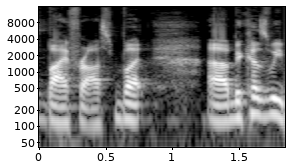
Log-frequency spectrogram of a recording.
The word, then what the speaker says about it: Bifrost: destroy their sunspot uh yeah it's uh it's bifrost but because we butchered it in case anyone's new we butchered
